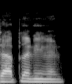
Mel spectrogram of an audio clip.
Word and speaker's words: Apollinian: The Apollinian being Nietzsche's pronunciation and spelling, by the way. Most people say it Apollonian, but I'll use Apollinian in recognition of Nietzsche.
